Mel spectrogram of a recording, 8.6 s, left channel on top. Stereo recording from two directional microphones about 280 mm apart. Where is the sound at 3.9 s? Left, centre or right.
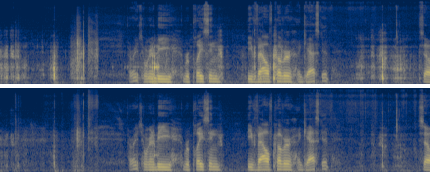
Centre.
